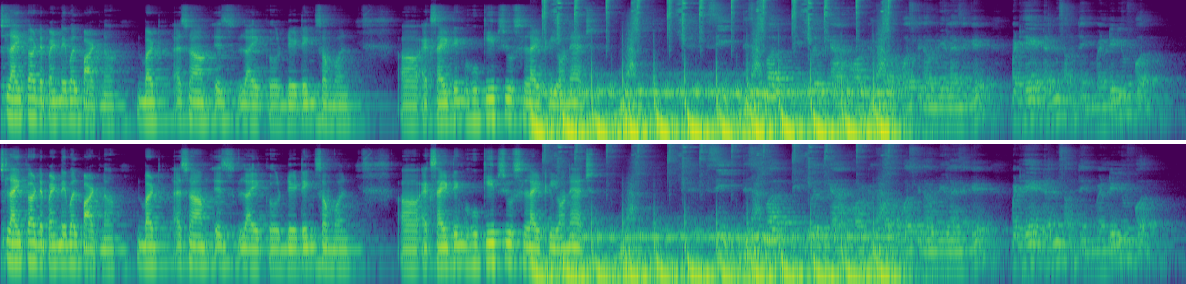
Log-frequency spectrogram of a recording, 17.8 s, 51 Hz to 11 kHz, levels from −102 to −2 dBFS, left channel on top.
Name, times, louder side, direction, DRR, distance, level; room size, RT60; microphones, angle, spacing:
voice 1, 0.0-1.7 2.0-8.9, right 2 dB, 25° right, 10 dB, 0.6 m, -26 dB
sound 1, 7.9-13.4, left 4 dB, 85° left, 0.5 m, -22 dB
voice 2, 10.2-14.7 15.2-17.1, equal, 20° left, -4 dB, 4.2 m, -33 dB
14.0 x 8.3 x 4.2 m, 1.3 s
head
